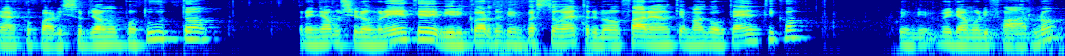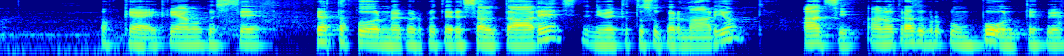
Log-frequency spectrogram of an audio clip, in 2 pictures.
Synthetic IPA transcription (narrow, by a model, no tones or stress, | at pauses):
ɛkːokwad̪ist̪ɾud͡ʒaːmoumpɔt̪ːut̪ːo | pɾend̪jaːmot͡ʃilemoneːt̪eviɾikɔrd̪okeiŋkwest̪omoment̪od̪objamofaːɾeaŋk̟emaːɡoawt̪ɛnt̪iko | kwind̪ived̪jaːmod̪ifarlo | okːɛjkɾejaːmokwest̪e | pjat̪ːaformeperpot̪eɾesalt̪aːɾeɛd̪ːivent̪aːt̪osupermaːɾjo | ant̪sianːokɾeat̪opɾɔːpɾjoumpont̪eki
